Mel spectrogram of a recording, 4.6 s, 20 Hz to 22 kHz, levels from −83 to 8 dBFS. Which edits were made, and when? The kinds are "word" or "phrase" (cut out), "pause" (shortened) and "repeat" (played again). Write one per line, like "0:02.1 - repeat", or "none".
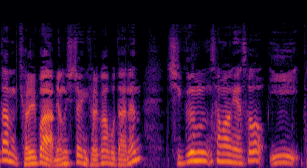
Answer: none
